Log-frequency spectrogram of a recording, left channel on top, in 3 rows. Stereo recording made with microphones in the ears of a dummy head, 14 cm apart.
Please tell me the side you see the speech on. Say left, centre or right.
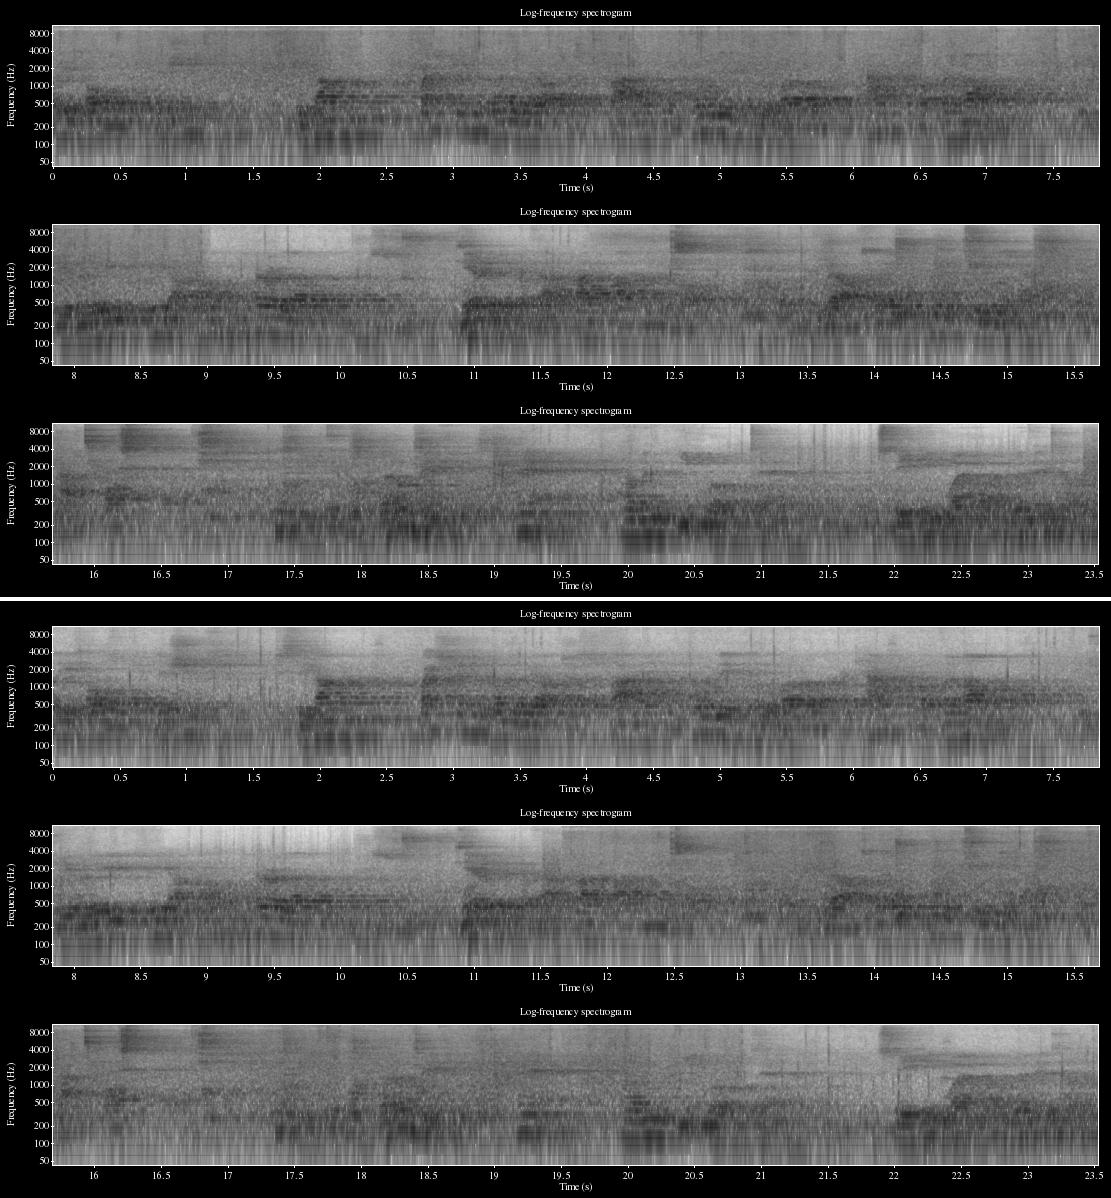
left.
